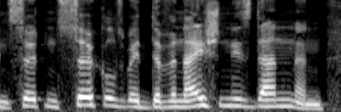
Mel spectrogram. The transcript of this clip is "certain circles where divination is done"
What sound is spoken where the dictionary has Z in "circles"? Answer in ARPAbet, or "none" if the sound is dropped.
Z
